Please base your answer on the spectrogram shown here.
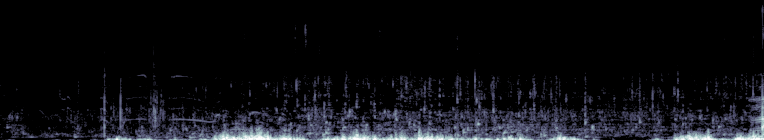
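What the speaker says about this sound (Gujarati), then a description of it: "જો આ બીજી મોટરનું પાણી આવે છે" Water rushes steadily from the outlet of a second electric water pump motor, a close, loud, broadband gushing that swells and dips slightly, with no voices.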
